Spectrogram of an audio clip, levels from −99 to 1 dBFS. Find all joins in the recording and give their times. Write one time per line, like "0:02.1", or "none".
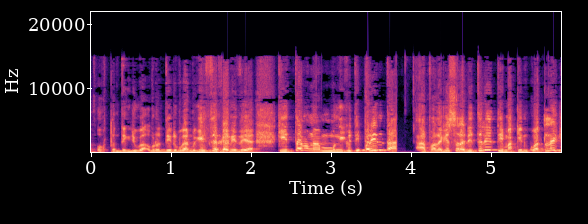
0:03.9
